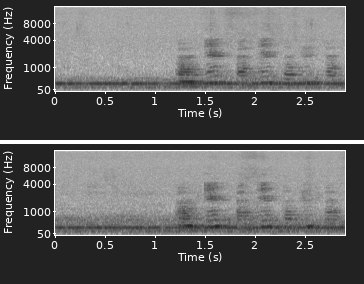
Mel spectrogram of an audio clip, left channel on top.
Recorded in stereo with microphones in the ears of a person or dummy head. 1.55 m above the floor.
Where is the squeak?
35° right (ahead or behind), 4 m.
